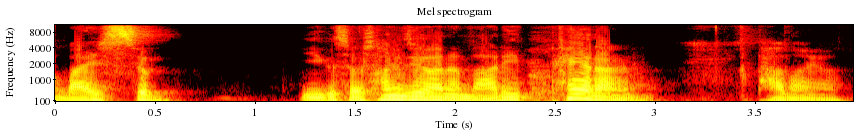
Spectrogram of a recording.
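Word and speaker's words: פא: 그래서 말이기도 하나님은 또 말씀 이것을 상징하는 말이 패라는 단어예요.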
